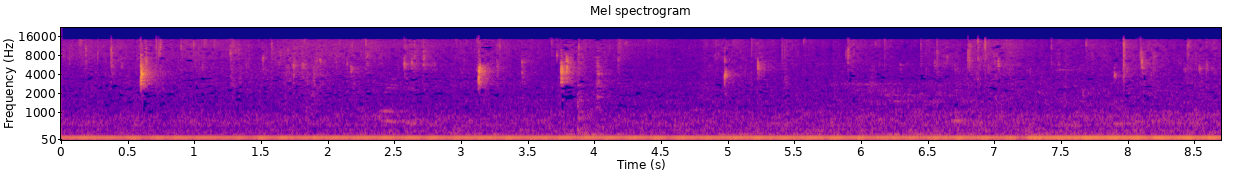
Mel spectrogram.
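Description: Bread slices deep-frying in hot oil in an iron kadhai: scattered sharp crackles and pops of spitting oil over a steady low hum.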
